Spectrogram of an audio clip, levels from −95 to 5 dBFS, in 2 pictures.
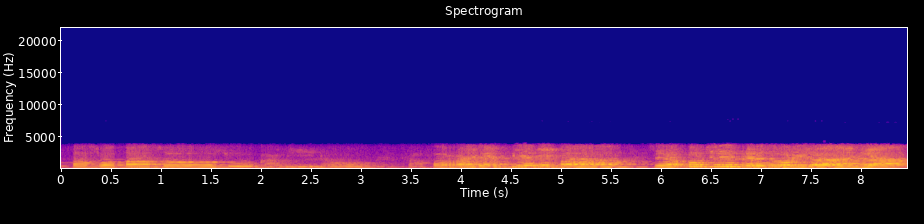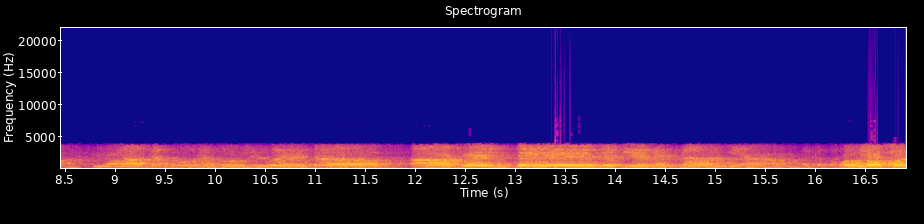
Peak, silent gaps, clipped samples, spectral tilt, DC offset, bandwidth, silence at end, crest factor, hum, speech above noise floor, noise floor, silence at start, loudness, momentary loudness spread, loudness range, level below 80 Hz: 0 dBFS; none; under 0.1%; -3.5 dB/octave; 0.2%; 4 kHz; 0 s; 14 dB; none; 23 dB; -36 dBFS; 0 s; -14 LUFS; 16 LU; 10 LU; -48 dBFS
